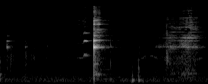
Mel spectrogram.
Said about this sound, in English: Can I take a little sip of water? Yes, that is a metal straw.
